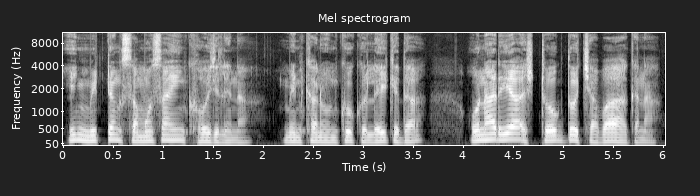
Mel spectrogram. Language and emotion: Santali, sad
